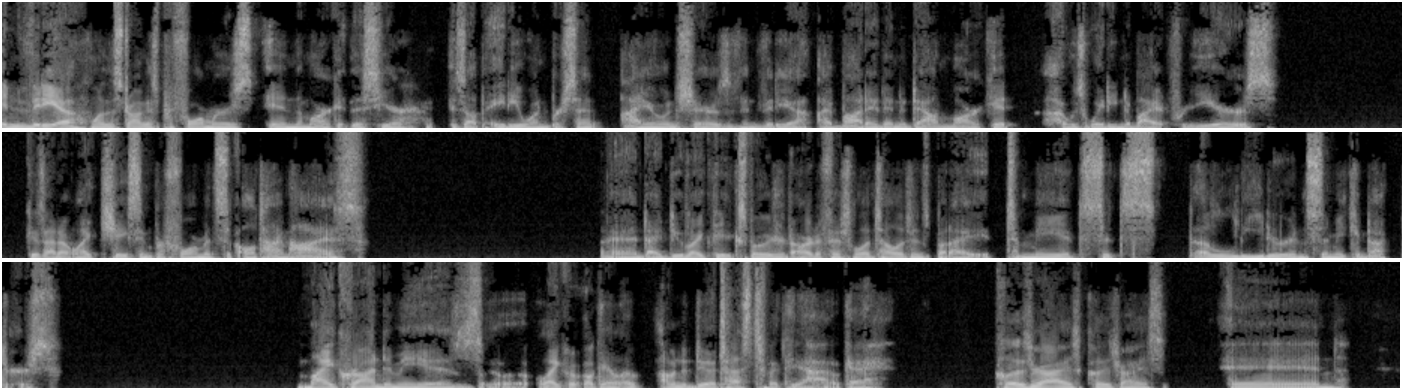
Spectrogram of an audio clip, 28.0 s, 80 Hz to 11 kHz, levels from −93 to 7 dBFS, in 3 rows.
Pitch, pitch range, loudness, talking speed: 95 Hz, 90-110 Hz, -22 LUFS, 180 wpm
